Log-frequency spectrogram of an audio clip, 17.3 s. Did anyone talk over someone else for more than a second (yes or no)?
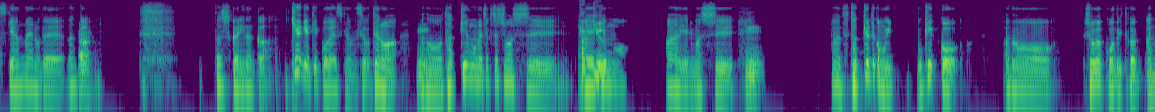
no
